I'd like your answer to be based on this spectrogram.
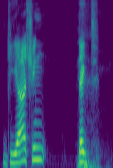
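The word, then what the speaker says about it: Jae'Sean Tate: Que es, estoy hablando de Giashin Tate. Así es que se pronuncia, papá del equipo.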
